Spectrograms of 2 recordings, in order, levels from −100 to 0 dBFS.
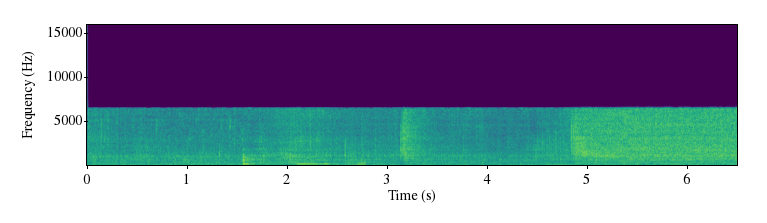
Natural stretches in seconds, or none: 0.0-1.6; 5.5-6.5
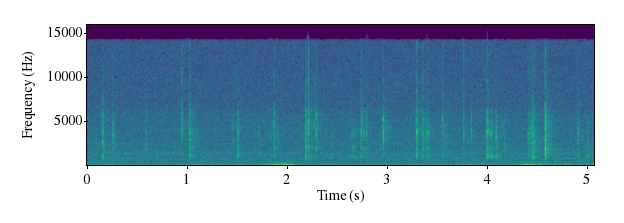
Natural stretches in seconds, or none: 0.0-0.8; 2.5-5.1

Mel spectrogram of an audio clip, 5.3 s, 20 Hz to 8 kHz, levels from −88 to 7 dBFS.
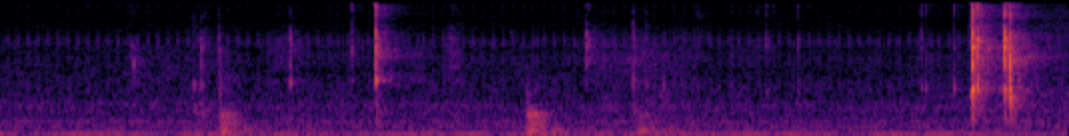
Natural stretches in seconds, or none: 0.0-5.3

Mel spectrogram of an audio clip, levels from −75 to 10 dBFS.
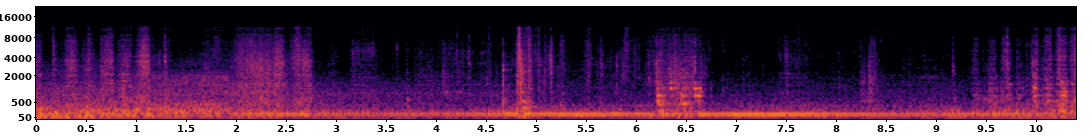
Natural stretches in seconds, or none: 1.9-2.4; 8.0-8.7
